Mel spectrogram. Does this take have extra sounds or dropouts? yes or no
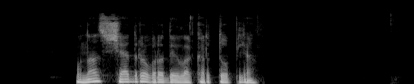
no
